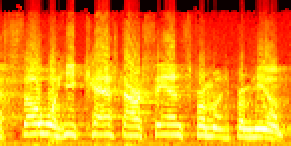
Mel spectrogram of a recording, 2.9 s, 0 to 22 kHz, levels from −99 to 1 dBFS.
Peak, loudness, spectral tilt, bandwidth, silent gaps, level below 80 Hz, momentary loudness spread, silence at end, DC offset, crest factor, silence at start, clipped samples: 0 dBFS; -6 LUFS; -3 dB/octave; 19.5 kHz; none; -36 dBFS; 4 LU; 0 s; under 0.1%; 8 dB; 0 s; 3%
